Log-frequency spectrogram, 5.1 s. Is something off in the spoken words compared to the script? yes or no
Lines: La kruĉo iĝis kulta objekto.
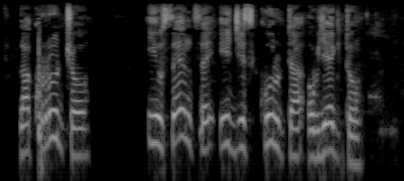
yes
